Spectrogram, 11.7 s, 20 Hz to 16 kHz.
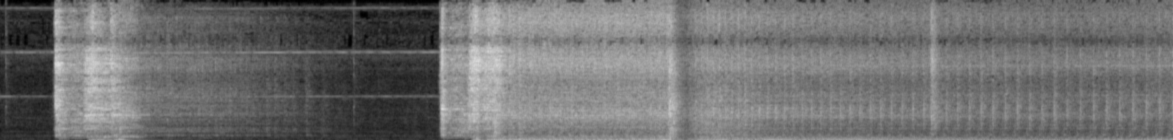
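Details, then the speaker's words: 2002 GM 5.3 V8 on an engine stand with aftermarket eBay harness, first start: brief catch and stall, then a sharp backfire pop amid lumpy idle, zero oil pressure; some injector adapters found not fully seated. "SC scared the crap out of me when that thing popped like that uh didn't sound good"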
